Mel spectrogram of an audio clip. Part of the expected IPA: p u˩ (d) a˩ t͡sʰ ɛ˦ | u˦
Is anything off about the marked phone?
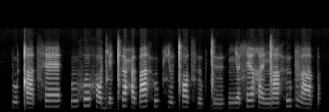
yes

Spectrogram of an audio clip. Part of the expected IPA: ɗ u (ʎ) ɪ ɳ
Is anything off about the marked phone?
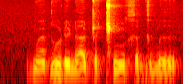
yes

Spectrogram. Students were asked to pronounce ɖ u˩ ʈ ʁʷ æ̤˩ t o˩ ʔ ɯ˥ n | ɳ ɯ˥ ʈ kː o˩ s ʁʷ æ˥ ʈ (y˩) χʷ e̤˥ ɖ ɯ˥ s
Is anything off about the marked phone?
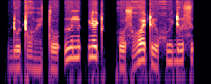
no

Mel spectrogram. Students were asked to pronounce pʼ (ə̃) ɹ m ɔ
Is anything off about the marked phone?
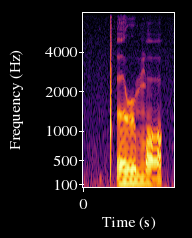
yes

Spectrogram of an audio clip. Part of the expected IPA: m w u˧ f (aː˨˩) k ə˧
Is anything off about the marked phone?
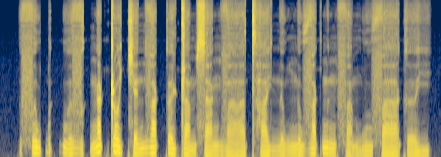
yes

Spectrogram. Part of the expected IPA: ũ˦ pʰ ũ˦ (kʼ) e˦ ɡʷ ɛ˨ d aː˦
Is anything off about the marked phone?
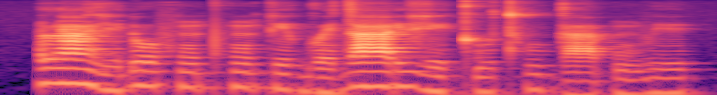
yes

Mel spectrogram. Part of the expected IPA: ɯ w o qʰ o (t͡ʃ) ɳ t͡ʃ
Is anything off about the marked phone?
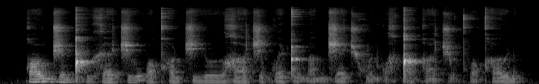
yes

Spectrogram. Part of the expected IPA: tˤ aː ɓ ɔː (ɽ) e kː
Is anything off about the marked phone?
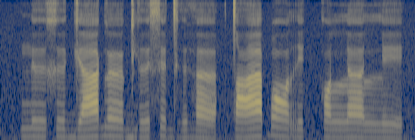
yes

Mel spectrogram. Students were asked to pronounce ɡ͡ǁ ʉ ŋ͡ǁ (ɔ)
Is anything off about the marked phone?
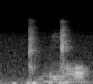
no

